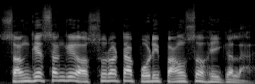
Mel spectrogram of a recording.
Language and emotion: Odia, neutral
